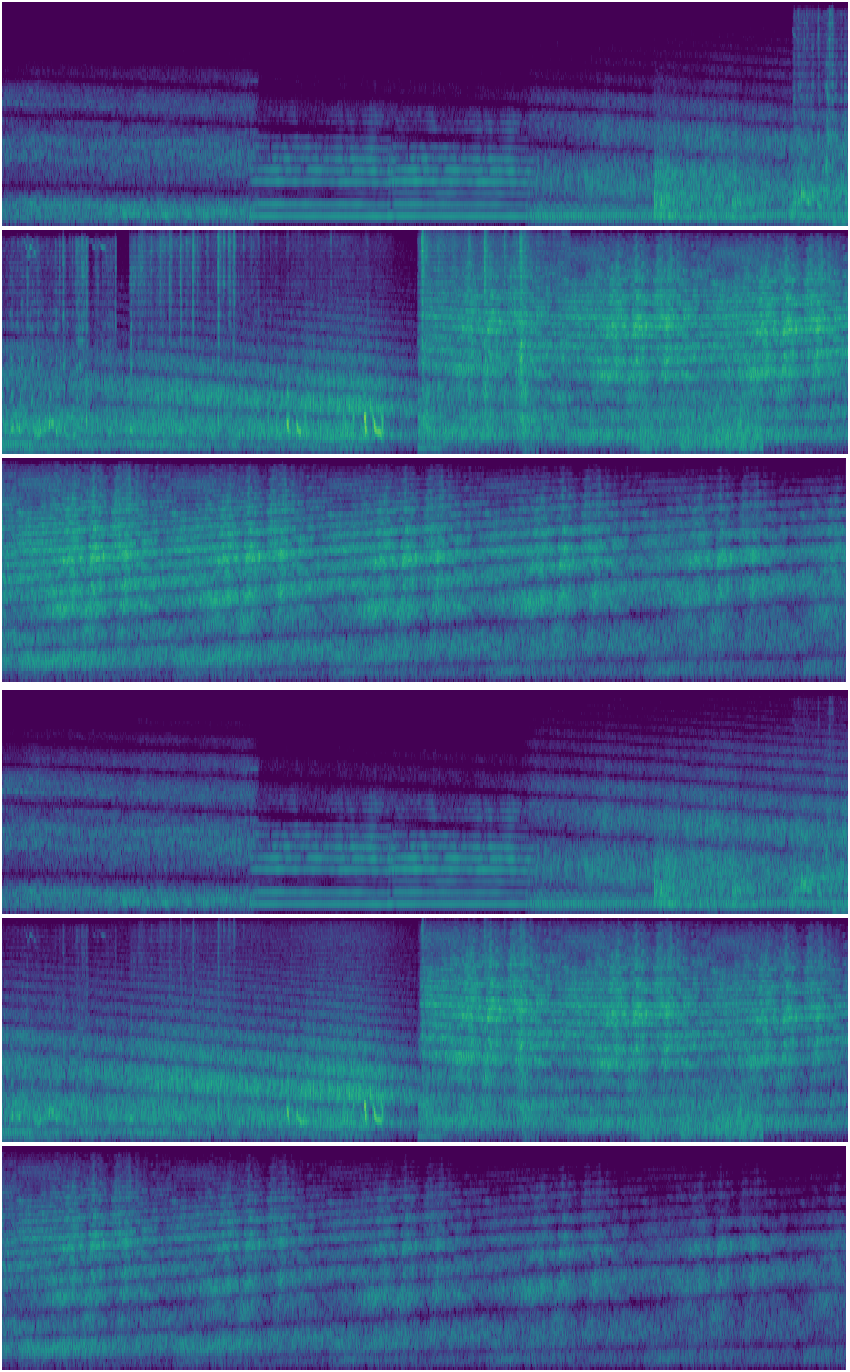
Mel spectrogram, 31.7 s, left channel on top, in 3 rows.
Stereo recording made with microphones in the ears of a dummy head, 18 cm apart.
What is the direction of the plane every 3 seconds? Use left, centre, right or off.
right, right, right, right, right, right, centre, left, left, left, left.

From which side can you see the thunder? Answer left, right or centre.
centre.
